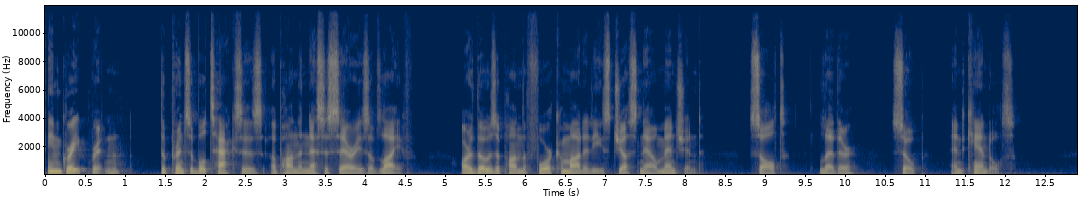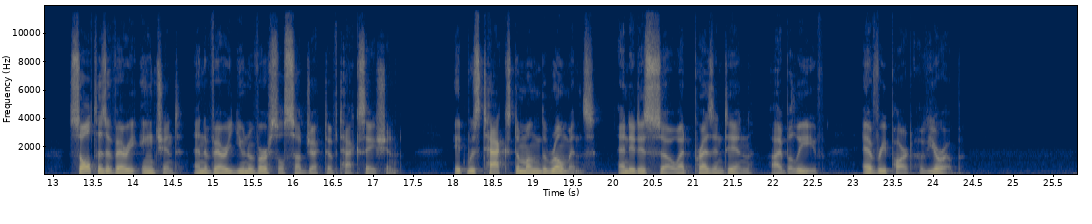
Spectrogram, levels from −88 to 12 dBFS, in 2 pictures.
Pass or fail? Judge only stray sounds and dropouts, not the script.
pass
